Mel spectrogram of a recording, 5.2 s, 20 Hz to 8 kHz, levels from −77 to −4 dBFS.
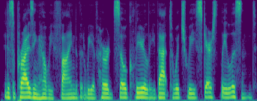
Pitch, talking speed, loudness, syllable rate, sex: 125 Hz, 210 wpm, -18 LUFS, 5.0 syllables/s, male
